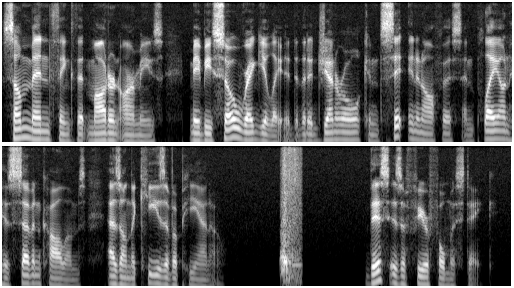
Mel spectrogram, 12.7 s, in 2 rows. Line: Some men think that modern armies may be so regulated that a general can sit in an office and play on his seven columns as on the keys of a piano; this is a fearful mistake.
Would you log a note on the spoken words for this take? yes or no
no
